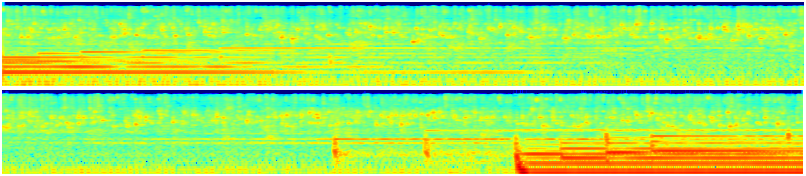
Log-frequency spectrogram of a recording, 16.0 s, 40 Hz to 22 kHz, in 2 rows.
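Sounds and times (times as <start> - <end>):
aquarium water bubbling: 0.0 - 16.0
soft held music notes: 9.6 - 16.0.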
